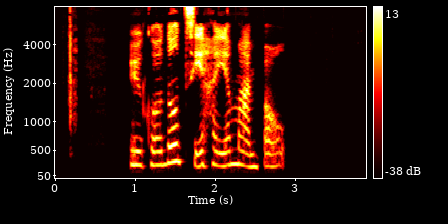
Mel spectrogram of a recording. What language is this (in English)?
Cantonese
